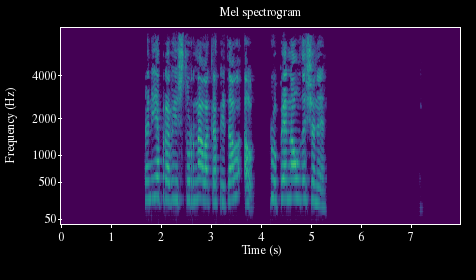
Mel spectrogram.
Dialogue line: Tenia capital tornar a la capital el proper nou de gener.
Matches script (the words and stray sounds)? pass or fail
fail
